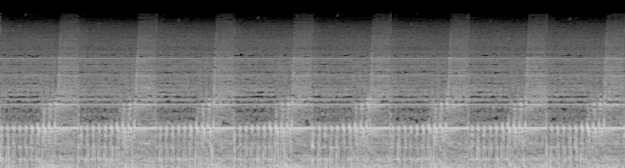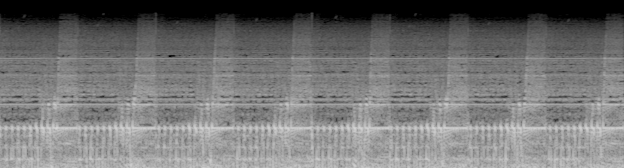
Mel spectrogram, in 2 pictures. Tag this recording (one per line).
loop
industrial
